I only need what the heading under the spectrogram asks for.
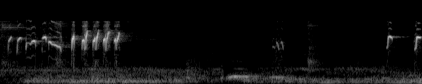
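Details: Sooty-headed bulbul (kutilang emas), a golden-coloured bird in lively singing form, used as a lure to get other birds singing: a quick run of bright whistled notes, then scattered short chirps, over a low background rumble.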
